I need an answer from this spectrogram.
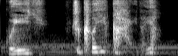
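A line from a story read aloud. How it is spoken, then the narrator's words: Sighing. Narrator (Chinese): 王八叹了口气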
